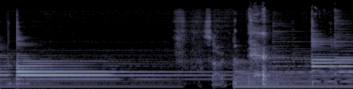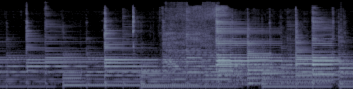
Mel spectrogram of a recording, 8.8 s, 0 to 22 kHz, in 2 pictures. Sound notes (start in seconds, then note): 3.1 laughs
